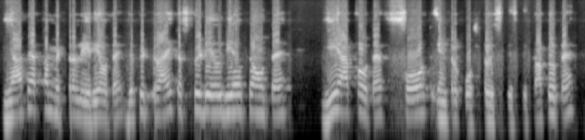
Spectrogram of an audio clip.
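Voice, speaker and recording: A man teaching a nursing exam lesson, putting quick questions to his students and checking that they follow. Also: fairly high pitch, rough recording. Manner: repeats points as quick quiz questions to students; keeps checking with "theek hai" and "clear hua". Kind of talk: classroom-style lecture.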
